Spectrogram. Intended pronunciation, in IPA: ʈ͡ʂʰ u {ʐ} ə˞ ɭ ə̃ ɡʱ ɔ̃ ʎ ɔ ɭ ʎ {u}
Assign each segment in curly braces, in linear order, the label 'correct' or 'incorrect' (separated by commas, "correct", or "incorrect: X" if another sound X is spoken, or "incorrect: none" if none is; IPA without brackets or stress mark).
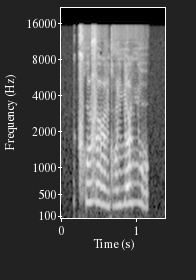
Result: correct, correct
